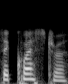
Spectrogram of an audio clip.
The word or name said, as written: sequestra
